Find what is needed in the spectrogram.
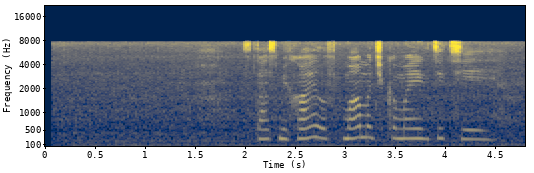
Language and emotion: Russian, positive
